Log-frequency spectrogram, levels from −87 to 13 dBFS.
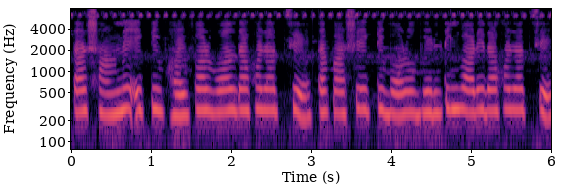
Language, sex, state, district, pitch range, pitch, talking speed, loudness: Bengali, female, West Bengal, Dakshin Dinajpur, 255-280 Hz, 270 Hz, 150 wpm, -29 LUFS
